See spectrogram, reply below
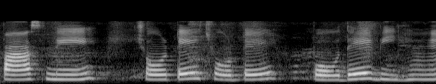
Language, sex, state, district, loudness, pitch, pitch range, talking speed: Hindi, female, Haryana, Jhajjar, -18 LUFS, 235 Hz, 225-265 Hz, 95 wpm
